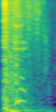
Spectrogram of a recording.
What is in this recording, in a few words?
hit; csgo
